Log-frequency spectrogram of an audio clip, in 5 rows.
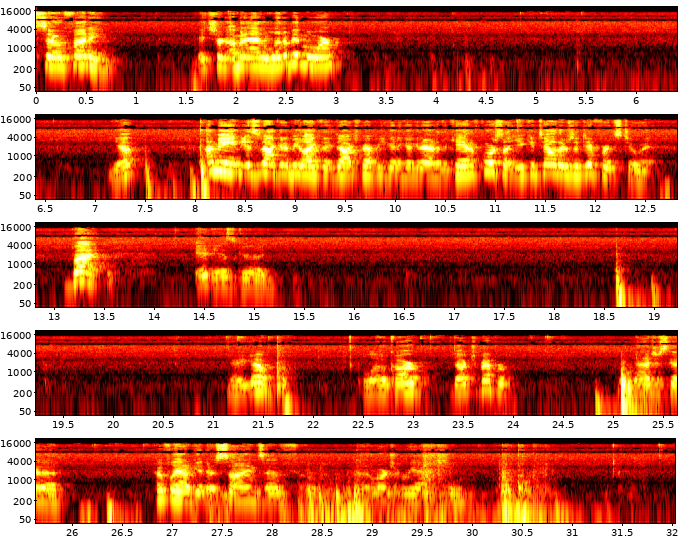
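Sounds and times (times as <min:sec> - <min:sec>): faint room hiss: 0:00.0 - 0:32.0
heavy thumps: 0:07.4 - 0:08.4, 0:18.6 - 0:19.2, 0:24.8 - 0:31.0
bottle knocking on counter: 0:18.6 - 0:19.1, 0:24.8 - 0:25.4.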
